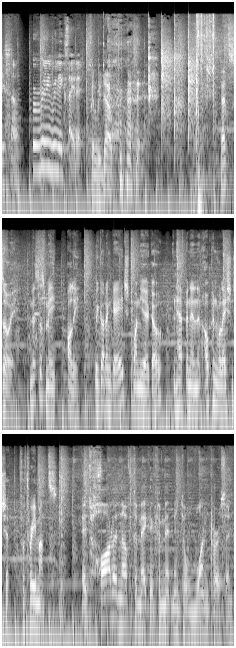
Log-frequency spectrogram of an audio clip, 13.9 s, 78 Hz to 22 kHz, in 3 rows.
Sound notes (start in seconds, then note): 2.1 laughing; 3.0 clapping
